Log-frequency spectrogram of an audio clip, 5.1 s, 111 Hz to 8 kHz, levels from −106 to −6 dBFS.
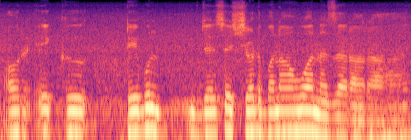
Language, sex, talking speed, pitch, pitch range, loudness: Hindi, male, 130 wpm, 130 Hz, 115-135 Hz, -15 LUFS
